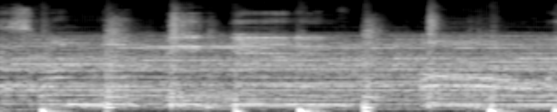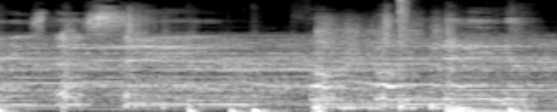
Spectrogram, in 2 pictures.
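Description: Rock music: guitars over drums keeping a steady beat.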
